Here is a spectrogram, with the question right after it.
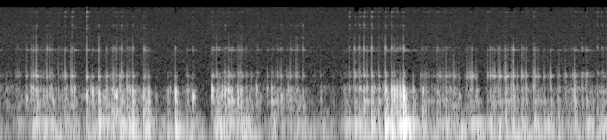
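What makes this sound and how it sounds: A hollow, empty dark amber embossed glass chalice sits upside down over the microphone while long pink acrylic nails tap and scratch its patterned surface. Quick, soft clicks and scratchy rustles come through a dull, low, boomy resonance. The taps are short with almost no ring, and the strongest one lands near the four-second mark.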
